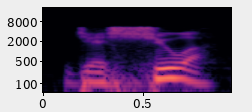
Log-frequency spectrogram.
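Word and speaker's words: ישוע: ¿Cómo se dice? Josué en hebreo, Yeshua.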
